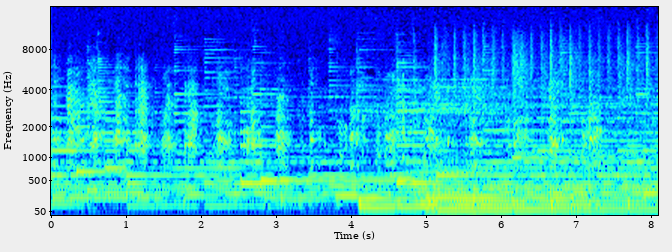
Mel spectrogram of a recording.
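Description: Rapid series of short, harsh bird calls, about three a second, over background music whose bass line comes in about halfway through.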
